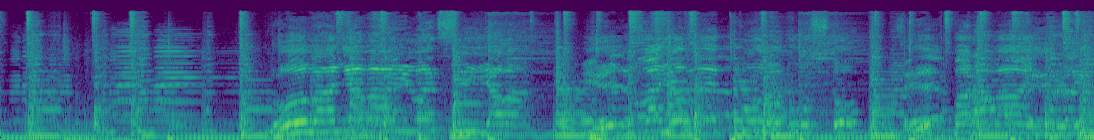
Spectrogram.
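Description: Norteño band music played live: an accordion melody over bajo sexto chords and a bass line.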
